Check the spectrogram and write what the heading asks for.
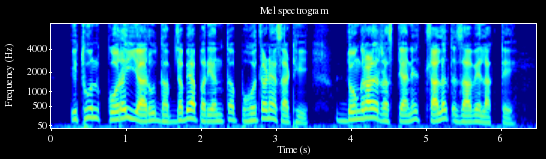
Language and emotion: Marathi, neutral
